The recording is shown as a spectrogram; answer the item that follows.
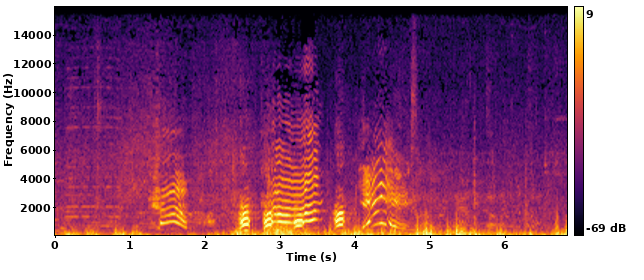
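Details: Gabriel the Poodle at the MBKC agility trial, where he qualified for Nationals: a quick series of high, sharp yipping barks in the middle seconds, over ongoing human talk and outdoor background noise.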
